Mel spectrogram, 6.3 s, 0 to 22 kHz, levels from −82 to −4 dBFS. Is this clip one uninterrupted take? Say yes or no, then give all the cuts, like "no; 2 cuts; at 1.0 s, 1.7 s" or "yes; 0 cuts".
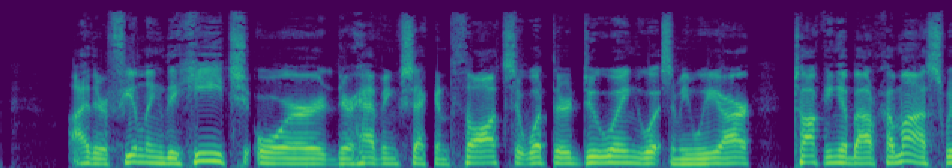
no; 1 cut; at 4.4 s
